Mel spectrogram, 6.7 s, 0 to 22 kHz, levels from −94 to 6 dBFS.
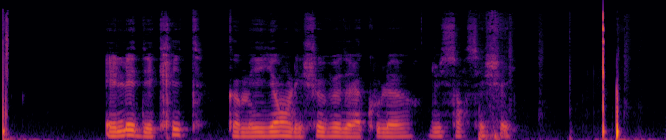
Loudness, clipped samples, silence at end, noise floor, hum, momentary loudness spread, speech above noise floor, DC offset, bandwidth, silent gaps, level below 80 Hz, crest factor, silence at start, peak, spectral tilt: -34 LUFS; under 0.1%; 0.4 s; -77 dBFS; none; 16 LU; 41 dB; under 0.1%; 16.5 kHz; none; -58 dBFS; 36 dB; 0 s; 0 dBFS; -5 dB/octave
